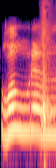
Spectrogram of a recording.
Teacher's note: تنوین کے بعد فا ہے تو یہاں پہ اخفا ہوگا، تنوین کی آواز کو چھپا دینا.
